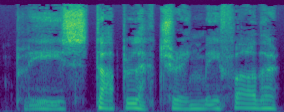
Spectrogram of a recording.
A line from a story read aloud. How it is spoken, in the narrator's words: Kynes whispered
